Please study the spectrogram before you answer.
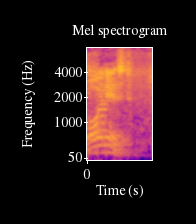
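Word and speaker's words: honest: जैसे देखो अभी हम आगे पढ़ाएंगे ओ के पहले अगर एच आएगा तो एच क्या होता है? साइलेंट होता है, उसको पढ़ा नहीं जाता। तो इसको पढ़ेंगे ऑनेस्ट।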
